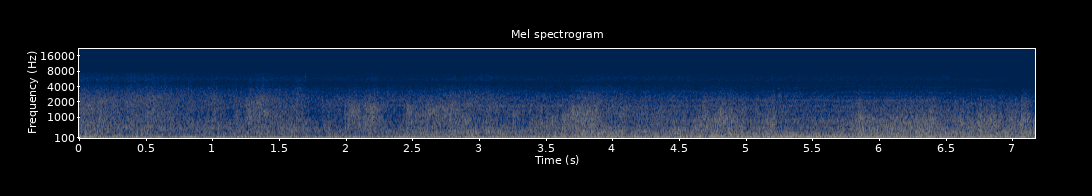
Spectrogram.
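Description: Honda CB300F single-cylinder engine running steadily at cruising speed, with wind rushing over the microphone.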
